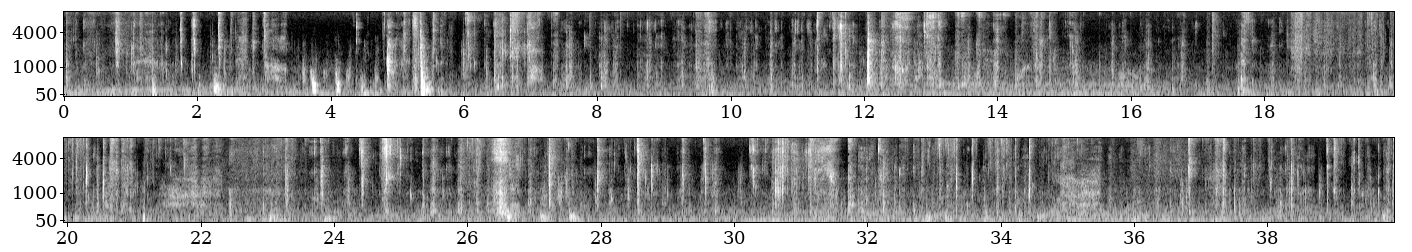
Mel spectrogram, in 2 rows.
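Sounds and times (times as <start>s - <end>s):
chewing and lip-smacking: 0.0s - 22.5s, 23.2s - 39.9s.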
